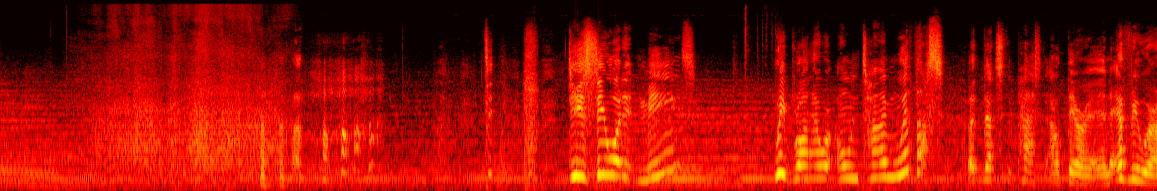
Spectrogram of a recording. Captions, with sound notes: [ Chuckling ] DO-- DO YOU SEE WHAT IT MEANS ? WE BROUGHT OUR OWN TIME WITH US ! THAT'S THE PAST OUT THERE, AND EVERYWHERE, I GUESS,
